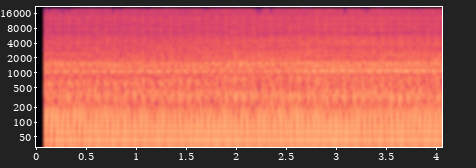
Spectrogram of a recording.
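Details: Land Rover LR4 petrol engine idling with a dry, busy rattle over a steady hum: timing chain rattle.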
